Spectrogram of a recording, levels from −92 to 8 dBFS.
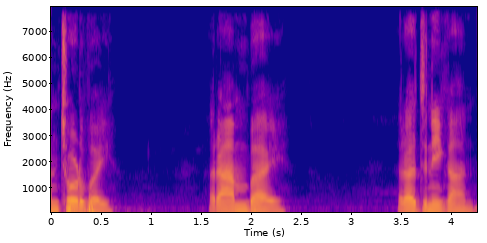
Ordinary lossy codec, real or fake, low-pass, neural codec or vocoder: none; real; none; none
